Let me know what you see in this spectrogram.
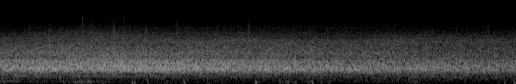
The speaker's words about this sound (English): Take your hats off. Whatever you need to do, clap as loud as you need to clap, because this organization is number one in the entire world.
